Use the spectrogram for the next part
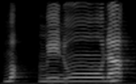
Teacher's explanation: यहाँ भी हमज़ा साकिन आ रहा है तो हमें झटका देकर पढ़ना है और वाव साकिन से पहले पेश आ रहा है तो वाव मद्दा होगा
